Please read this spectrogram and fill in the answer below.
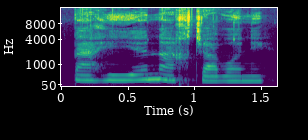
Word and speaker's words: Bahiyyih Nakhjavani: J'ai demandé à une amie qui vient d'Iran de prononcer le nom pour moi, comme ça vous saurez comment ça se prononce. Bai Narshavani.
